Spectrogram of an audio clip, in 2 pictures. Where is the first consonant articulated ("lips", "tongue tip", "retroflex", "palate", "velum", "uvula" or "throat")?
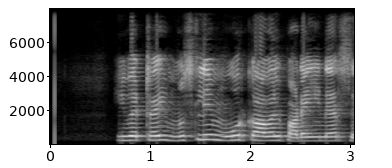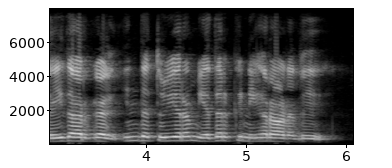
lips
